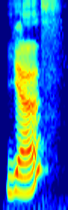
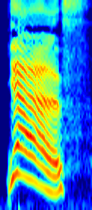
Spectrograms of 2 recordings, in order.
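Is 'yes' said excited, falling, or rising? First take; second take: rising; excited. First: The voice rises at the end. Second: It sounds high, lively and excited. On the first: The listener is paying attention and wants more. "Using rising intonation with yes" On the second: The speaker is eager and enthusiastic. "enthusiastic and excited"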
